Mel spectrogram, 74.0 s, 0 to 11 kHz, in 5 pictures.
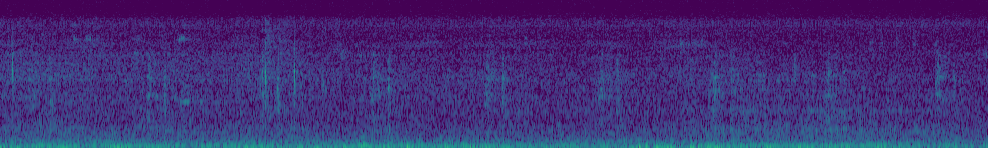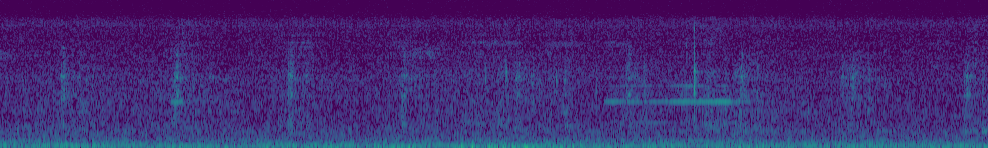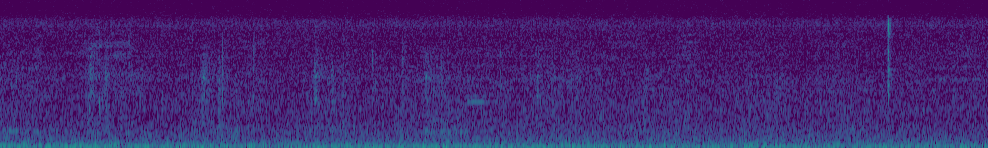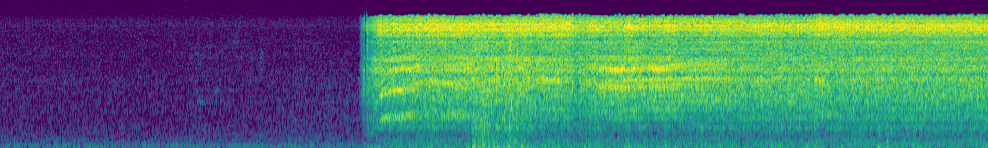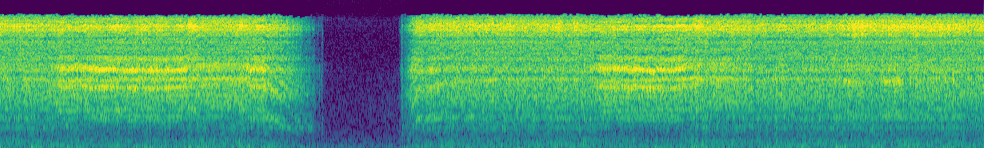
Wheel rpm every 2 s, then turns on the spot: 0, 0, 0, 0, 0, 0, 0, 0, 0, 0, 0, 0, 0, 0, 0, 0, 0, 0, 0, 0, 0, 0, 0, 0, 0, 170, 220, 230, 230, 230, 220, 170, 30, 220, 220, 230, 230.
none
